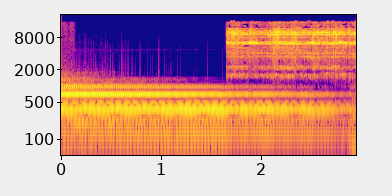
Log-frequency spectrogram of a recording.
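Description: Loud, ringing bells sustain a Christmas carol tune played only on bells, with a bright, shimmering jingle joining in partway through. No voices are present.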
